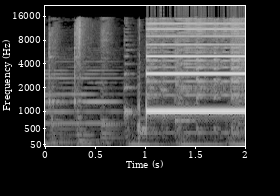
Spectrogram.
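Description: Background music, then about a second in a very loud, steady electronic beep, one high tone that starts and cuts off abruptly after about a second.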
